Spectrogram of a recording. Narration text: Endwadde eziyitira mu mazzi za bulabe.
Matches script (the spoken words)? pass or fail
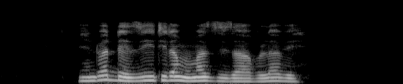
pass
